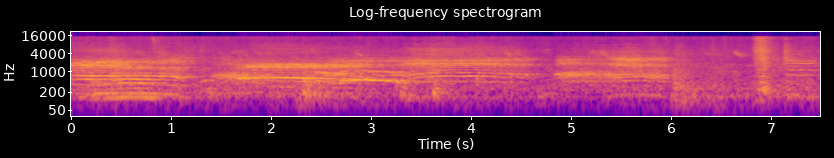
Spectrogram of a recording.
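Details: Goats bleating during feeding time at Zaahi Goat Farm, Virar, Mumbai, where goats are boarded: a continuous chorus of quavering, nasal bleats overlapping one another, ending with a sharp click or knock.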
